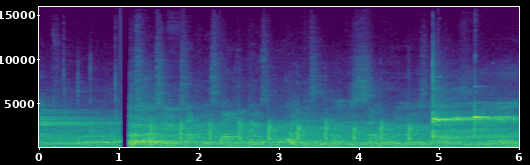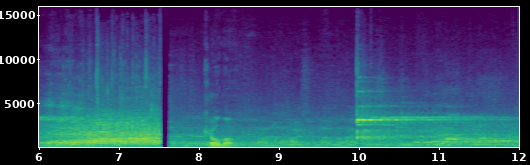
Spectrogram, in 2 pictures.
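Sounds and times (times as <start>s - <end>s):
metal bat hitting ball: 4.9s - 5.6s, 10.0s - 10.9s.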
